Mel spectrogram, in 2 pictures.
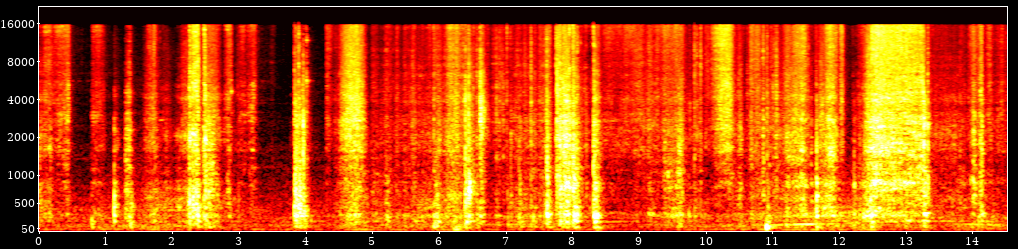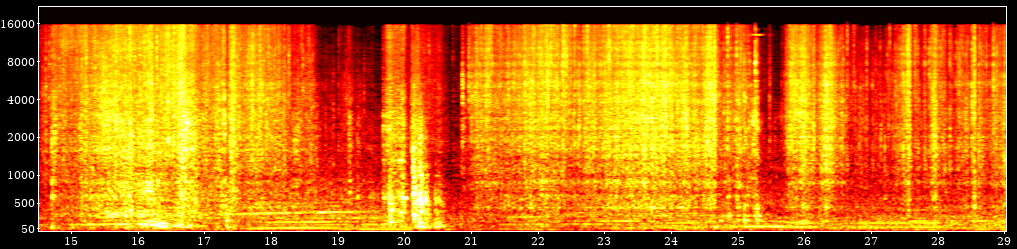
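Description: Unpacking sounds: cardboard box flaps and packing tape handled with a run of scrapes and knocks, then long stretches of plastic-bag crinkling as the wrapped mask is lifted out and the bag is cut with scissors.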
